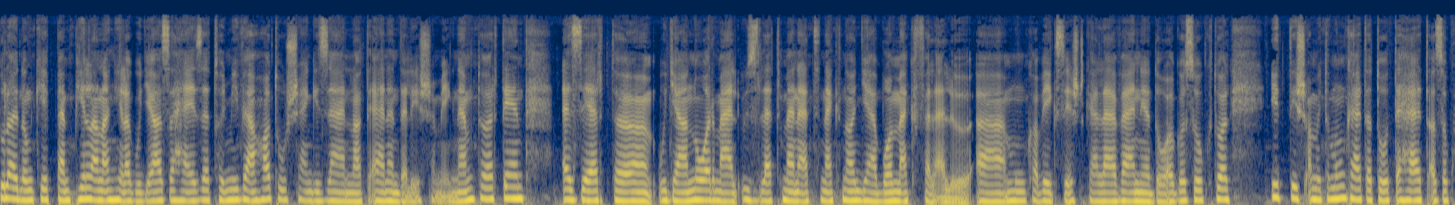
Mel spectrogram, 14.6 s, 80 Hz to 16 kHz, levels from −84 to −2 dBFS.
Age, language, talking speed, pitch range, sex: 20-39, Hungarian, 145 wpm, 160-180 Hz, female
